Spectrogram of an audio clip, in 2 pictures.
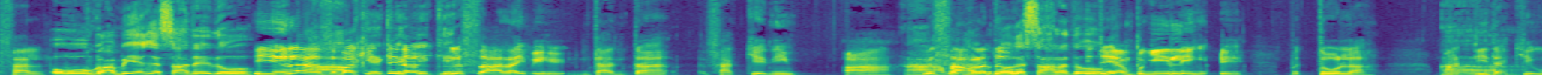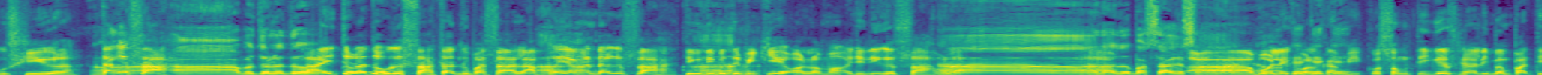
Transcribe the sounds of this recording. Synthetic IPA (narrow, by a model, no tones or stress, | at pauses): asa̰loɔŋkamɪjaŋɣəsahdət̪uijəlahsəbap̚kit̪ədaɣəsahlajɪpehnt̪a̰nt̪asa̰kɪt̪̚nĩ | ʔaɣəsaɦlaht̪uəsahlaht̪uit̪ujaŋpəɡilɪŋeh | bət̪ʊlːah | mã̰t̪it̪a̰ʔkiusiəlaht̪aʔɣəsahabət̪ʊlat̪uait̪ulaht̪uɣəsaht̪aʔt̪upasalapəjaŋandaɣəsaht̪iudibət̪əpikɪʔo̰lama̰ʔd͡ʒadiɣəsahua | at̪upasaɣəabolɛhwakamĩkosɔŋt̪iɡəsəminaliməmpat̪i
